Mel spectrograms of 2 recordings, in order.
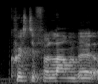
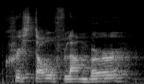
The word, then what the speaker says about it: Christophe Lambert: Christopher Lambert, or Christophe Lambert, I think that's how you say his name in his native language. Christophe Lambert, because he's French, isn't he?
